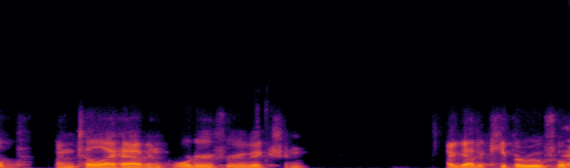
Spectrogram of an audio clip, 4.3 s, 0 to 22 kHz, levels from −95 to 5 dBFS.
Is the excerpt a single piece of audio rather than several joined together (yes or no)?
no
